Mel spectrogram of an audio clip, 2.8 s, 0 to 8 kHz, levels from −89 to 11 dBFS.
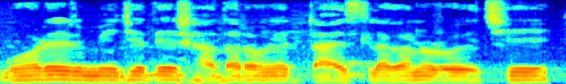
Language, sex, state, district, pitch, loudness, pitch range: Bengali, male, West Bengal, Cooch Behar, 105 Hz, -13 LUFS, 100-110 Hz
